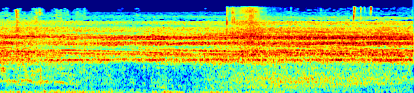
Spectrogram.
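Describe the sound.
Bomber aircraft engines in a film drone with a loud, continuous roar, a dense and steady rumble that holds without any break.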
